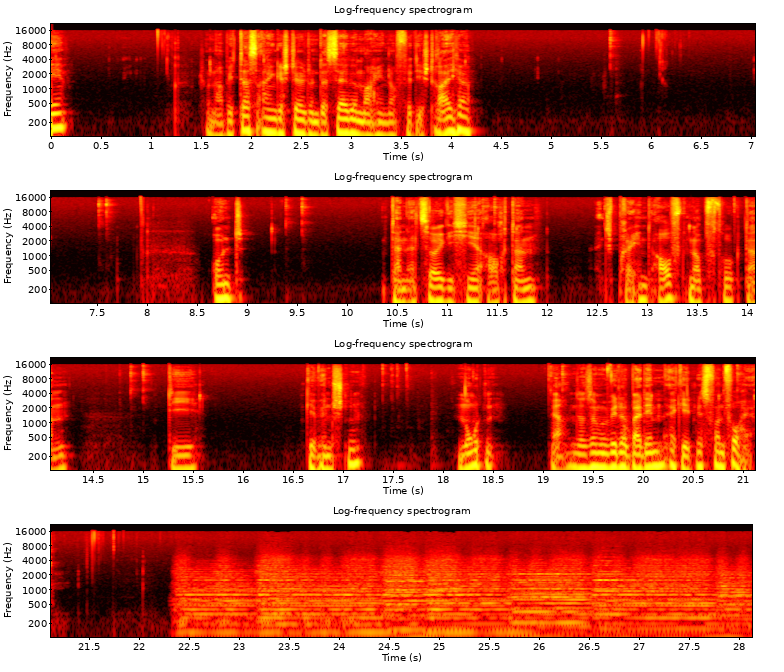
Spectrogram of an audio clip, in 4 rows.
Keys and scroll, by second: 17.4 typing.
